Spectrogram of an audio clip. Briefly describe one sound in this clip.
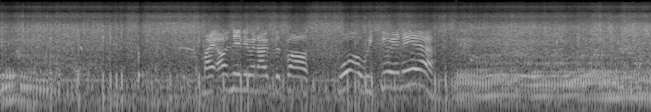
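A motorbike engine revs and idles close by.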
